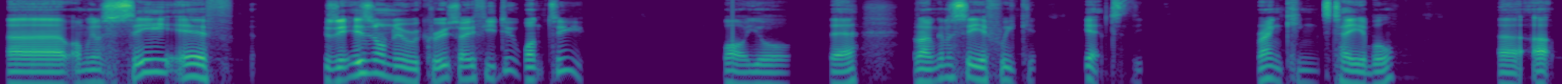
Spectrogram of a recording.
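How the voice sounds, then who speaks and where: A man with a smooth, clear voice hosts a tabletop gaming livestream in a dry-sounding space. He comments casually and haltingly, thinking out loud as he goes. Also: mid-range voice, expressive, no echo.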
